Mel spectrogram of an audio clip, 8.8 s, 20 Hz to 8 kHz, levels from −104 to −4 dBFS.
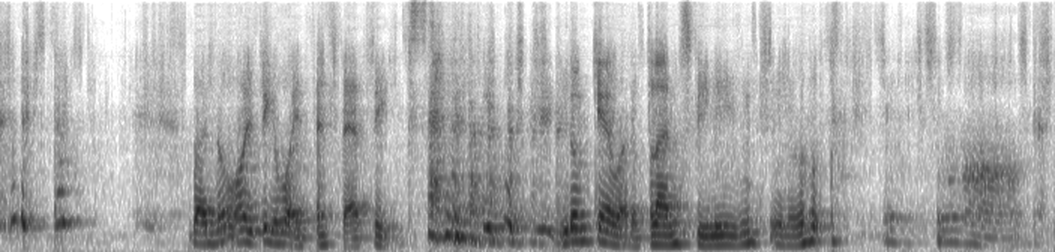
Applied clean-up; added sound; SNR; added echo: neural separator model SepFormer DNS4.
